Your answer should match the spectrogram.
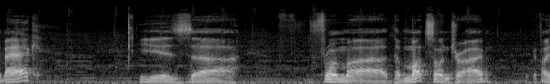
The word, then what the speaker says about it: Mutsun: He is from the Mutsun Tribe, if I said that right.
